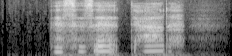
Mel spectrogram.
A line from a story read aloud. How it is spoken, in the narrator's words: I say just above a whisper so my client doesn't think I'm nuts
